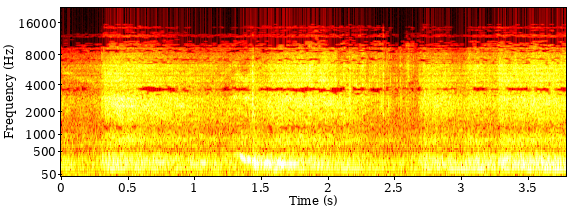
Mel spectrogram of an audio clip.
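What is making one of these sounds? A monster lets out a loud, rough roar.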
